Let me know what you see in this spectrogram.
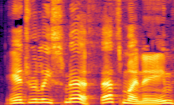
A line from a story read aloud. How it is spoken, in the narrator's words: yelled out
